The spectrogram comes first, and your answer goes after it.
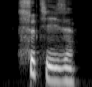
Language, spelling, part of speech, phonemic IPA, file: French, sottises, noun, /sɔ.tiz/, LL-Q150 (fra)-sottises.wav
- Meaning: plural of sottise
